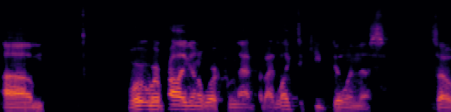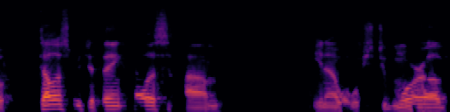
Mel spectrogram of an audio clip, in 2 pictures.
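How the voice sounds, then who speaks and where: A man's voice: on the low side, moderate pace, dry recording, lo-fi sound. A man hosting a live stream for his gear company, casually explaining how a hammock works, with many ums along the way.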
